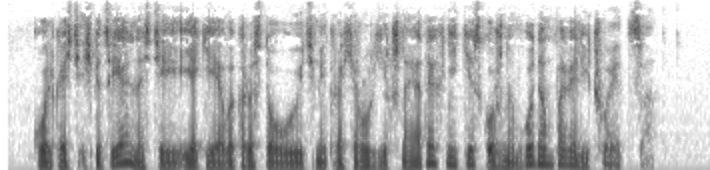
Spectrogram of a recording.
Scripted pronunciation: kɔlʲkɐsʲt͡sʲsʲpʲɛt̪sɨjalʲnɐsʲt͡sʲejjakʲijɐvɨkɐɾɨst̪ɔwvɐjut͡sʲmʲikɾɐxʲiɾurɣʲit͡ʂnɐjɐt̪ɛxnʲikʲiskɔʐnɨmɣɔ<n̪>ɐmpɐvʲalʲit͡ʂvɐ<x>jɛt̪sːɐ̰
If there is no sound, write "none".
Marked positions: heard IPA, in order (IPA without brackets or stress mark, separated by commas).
d̪, none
